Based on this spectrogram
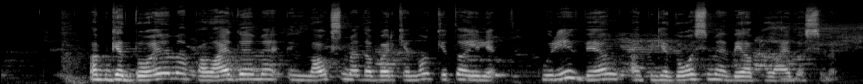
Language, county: Lithuanian, Kaunas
